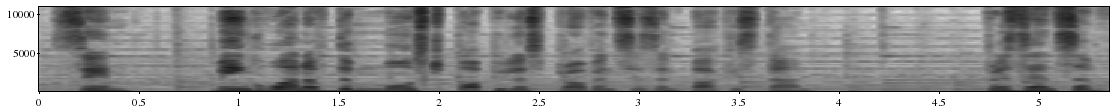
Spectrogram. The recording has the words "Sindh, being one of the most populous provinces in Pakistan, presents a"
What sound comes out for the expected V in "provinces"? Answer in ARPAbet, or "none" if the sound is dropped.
V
